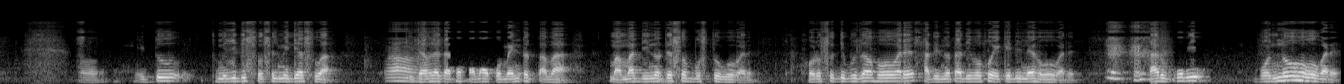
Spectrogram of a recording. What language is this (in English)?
Assamese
